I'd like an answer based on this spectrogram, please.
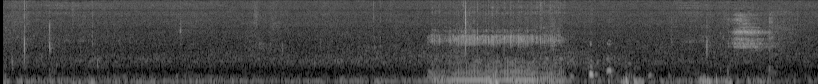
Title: Funny dog videos! Dog sleeping and snoring!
